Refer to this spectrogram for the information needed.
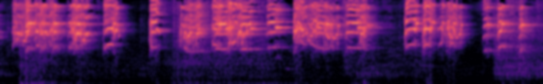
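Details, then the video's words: Java sparrow song meant to encourage breeding: dense, bright, chattering bursts of high clicking notes, roughly six phrases separated by brief pauses. "تغريد روز / صوت روز/حفزطيورك علي التزاوج"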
